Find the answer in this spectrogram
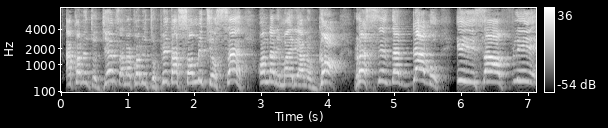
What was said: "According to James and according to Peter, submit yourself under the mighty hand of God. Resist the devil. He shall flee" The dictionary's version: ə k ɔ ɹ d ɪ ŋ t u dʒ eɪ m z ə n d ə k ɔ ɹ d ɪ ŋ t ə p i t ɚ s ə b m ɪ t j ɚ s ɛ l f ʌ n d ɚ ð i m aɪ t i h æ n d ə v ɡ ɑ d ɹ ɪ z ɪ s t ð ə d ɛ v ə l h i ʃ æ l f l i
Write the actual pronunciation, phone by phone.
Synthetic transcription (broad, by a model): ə k ɔ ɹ d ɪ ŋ t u dʒ eɪ m s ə n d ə k ɔ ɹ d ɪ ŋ t ə p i t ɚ s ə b m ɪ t j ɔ s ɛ l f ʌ n d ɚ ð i m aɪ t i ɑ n ə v ɡ ɑ d ɹ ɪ s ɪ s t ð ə d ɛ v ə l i s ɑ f l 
